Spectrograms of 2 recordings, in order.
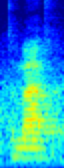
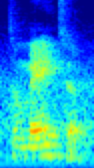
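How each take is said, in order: First: It is said in a British accent. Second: It is said in an American accent. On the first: "but in British, it's tomato" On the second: "speaking in American accent, you say tomato"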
